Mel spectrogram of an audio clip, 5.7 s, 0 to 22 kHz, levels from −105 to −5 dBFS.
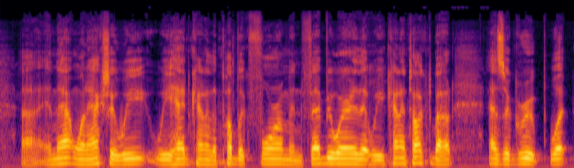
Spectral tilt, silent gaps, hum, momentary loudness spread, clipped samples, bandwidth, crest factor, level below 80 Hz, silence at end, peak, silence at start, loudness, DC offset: -6 dB/octave; none; none; 7 LU; under 0.1%; 15 kHz; 18 dB; -56 dBFS; 0.1 s; -4 dBFS; 0.2 s; -22 LUFS; under 0.1%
